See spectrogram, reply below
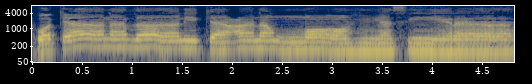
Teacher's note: ورش بيرقق كل راء مفتوحة قبلها ياء مادية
